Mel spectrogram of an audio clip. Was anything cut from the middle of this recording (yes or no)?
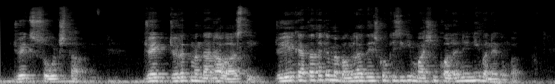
no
